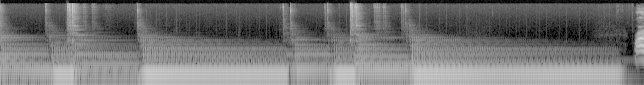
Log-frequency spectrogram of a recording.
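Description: Electric bass guitar played through the Ampire amp simulator's bass preset: a few plucked low notes, two of them held for over a second each, with short notes between. It is being played to check the recording input level.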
